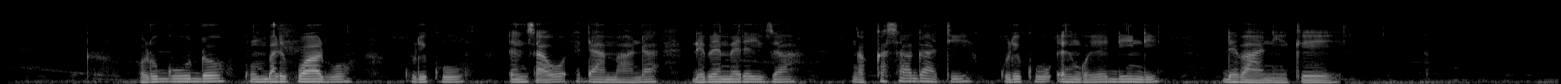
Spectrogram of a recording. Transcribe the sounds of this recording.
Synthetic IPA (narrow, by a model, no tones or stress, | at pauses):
o̞luɡuːdo̞kuːmbalikwaːlwo̞kulikʰu | e̞nsawo̞ʔe̞daːmaːndade̞βe̞ːme̞ɾe̞iza | ŋɡakukasaːɡati | kulikuʔe̞ŋɡo̞je̞ːdiːndide̞βaːniːke̞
